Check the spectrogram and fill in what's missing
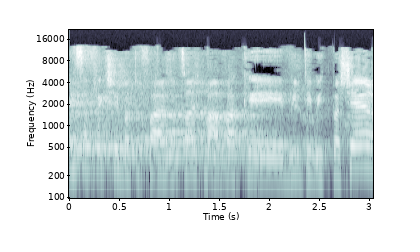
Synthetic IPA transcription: nsafekʃebat̪ofaːzott͡saʁiχmaːvakebilt̪iveit̪̚paʃeʁ

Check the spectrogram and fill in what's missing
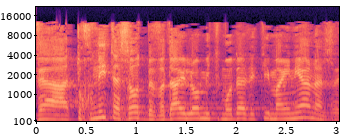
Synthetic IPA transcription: veat̪o̞χnit̪hazo̞t̪̚be̞vadajlo̞mit̪mo̞d̪ed̪et̪imainjanaze

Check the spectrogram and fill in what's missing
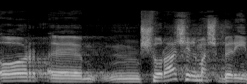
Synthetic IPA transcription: oɾ | ʃoɾaʃelmaʃbeɾi

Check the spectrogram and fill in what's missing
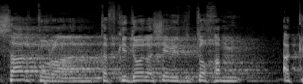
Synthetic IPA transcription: saɾt̪oɾant̪afkid̪olaʃevet̪bet̪o̞χa | ak

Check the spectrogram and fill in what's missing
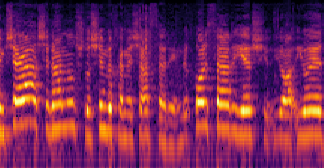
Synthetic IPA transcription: imʃalaʃelanuʃloʃimveχameʃasaɾimlekolsaɾjeʃjoe

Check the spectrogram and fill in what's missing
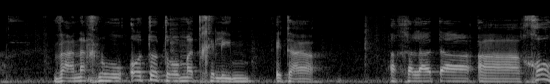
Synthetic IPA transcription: veanaχnuʔototo̞matχilim | etha | aχalataaχo

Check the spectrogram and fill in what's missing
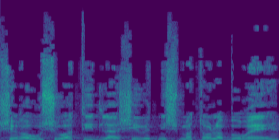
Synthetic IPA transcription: ʃe̞ʁauʃeuat̪id̪leaʃivet̪niʃmat̪o̞labo̞ʁe̞

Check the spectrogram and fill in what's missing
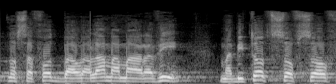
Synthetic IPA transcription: t̪no̞safo̞t̪̚baolamhamaːɾavi | mabit̪o̞t̪so̞fsof

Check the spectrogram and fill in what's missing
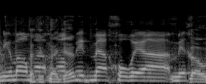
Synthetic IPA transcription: niomaʁmaɡmed̪meaχoʁeame

